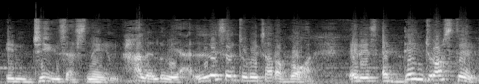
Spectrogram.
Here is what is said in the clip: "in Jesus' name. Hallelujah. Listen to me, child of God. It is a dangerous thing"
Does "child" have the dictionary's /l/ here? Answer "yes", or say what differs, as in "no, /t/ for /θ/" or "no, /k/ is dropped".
no, /l/ is dropped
